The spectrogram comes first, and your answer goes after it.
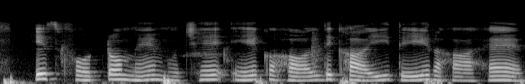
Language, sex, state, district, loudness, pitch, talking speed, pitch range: Hindi, female, Madhya Pradesh, Katni, -19 LUFS, 200 Hz, 115 wpm, 190-220 Hz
